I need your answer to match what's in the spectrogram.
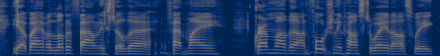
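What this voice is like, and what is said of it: English accent. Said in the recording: “I have a very confusing accent ... I was pretty sure you had an English accent”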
